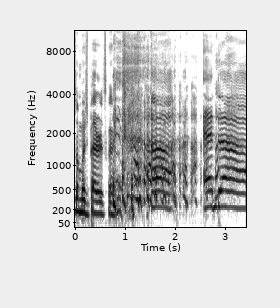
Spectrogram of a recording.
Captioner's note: everyone laughing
